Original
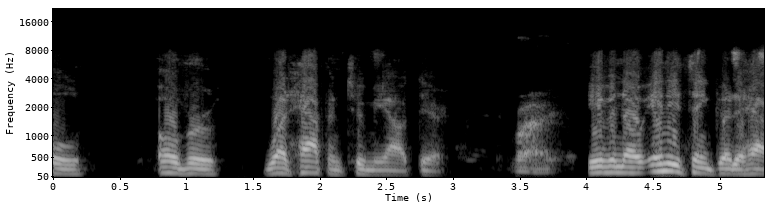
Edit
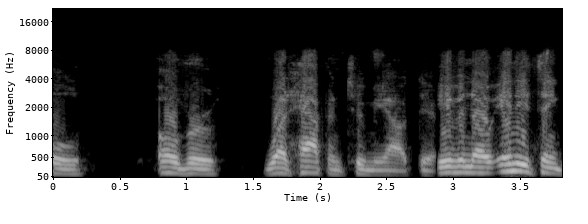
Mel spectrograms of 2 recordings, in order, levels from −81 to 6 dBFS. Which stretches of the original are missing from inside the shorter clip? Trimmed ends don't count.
2.8 s to 3.9 s

